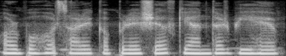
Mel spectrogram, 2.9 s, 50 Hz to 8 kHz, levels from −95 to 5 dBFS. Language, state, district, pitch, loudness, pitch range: Hindi, Arunachal Pradesh, Papum Pare, 200 Hz, -13 LUFS, 200-205 Hz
